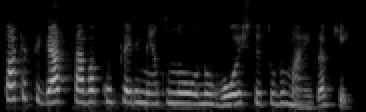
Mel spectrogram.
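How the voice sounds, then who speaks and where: A woman with a high voice explains early childhood learning in a lively, talkative way, often tagging sentences with a questioning "né". Her audio sounds dull and muffled, as if it came through a video call. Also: a little fast. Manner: animated, lots of "né". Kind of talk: conversational explanation and storytelling.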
